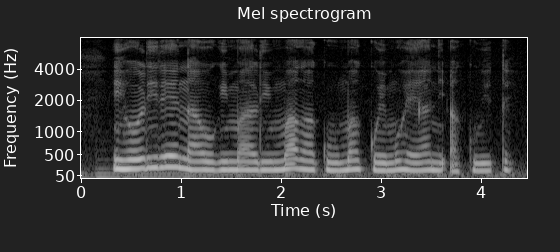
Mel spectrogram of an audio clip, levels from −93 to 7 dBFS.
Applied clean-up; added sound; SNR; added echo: none; none; none; none.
